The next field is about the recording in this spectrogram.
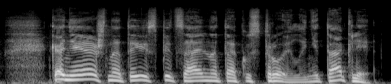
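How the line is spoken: Chuckling. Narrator (Russian): хохотнул

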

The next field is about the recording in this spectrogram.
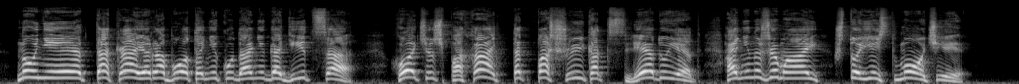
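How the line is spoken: Exasperated shout. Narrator (Russian): Не выдержал тут крестьянин и крикнул

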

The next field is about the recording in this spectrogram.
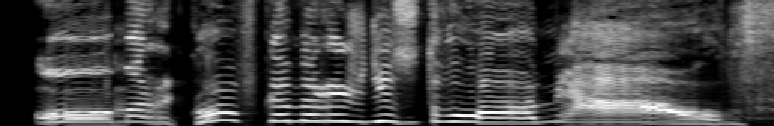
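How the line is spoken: Moaning kitten. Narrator (Russian): Застонал котенок

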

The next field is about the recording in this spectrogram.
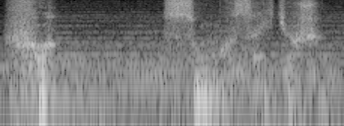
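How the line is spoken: Whisper. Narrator (Russian): прошептал он

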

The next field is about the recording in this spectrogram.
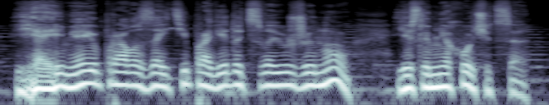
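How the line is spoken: Calm remark. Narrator (Russian): спокойно заметил Джордж

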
